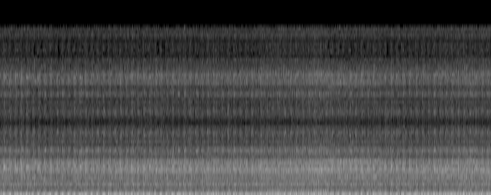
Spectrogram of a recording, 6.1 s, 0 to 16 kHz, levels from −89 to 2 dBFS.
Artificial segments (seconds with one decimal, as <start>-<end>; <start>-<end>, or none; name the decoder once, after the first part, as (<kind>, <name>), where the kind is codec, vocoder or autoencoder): 0.0-2.7 (vocoder, BigVGAN v2); 3.2-6.1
